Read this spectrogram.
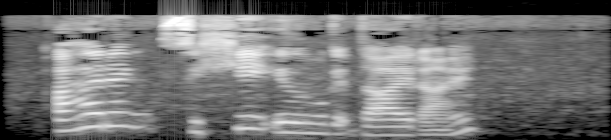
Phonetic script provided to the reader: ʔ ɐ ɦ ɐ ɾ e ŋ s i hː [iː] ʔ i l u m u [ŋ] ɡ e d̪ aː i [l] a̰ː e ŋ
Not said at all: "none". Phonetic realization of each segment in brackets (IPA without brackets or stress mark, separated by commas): iː, none, ɾ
